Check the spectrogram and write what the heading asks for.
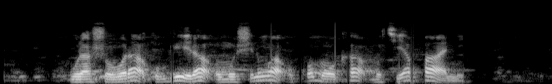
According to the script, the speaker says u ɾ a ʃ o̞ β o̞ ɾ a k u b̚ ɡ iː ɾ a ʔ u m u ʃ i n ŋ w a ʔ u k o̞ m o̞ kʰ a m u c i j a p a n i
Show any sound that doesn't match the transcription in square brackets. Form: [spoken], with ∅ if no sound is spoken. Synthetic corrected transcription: u ɾ a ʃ o̞ β o̞ ɾ a k u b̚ ɡ iː ɾ a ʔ u m u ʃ i n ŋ w a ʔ u k o̞ m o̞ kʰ a m u c i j a p a n i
